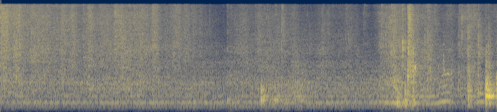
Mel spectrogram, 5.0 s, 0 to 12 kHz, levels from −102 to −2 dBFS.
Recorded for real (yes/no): yes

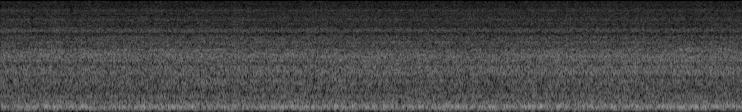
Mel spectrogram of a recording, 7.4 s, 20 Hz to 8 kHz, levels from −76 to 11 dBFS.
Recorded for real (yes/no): yes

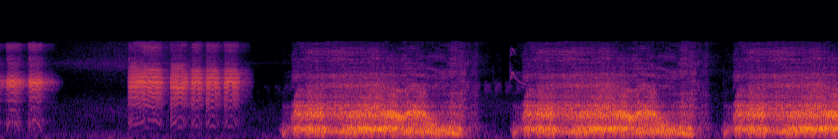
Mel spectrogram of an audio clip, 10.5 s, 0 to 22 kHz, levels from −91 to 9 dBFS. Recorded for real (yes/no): no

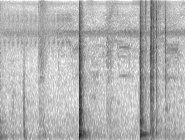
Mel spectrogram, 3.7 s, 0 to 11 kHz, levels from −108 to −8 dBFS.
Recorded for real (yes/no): yes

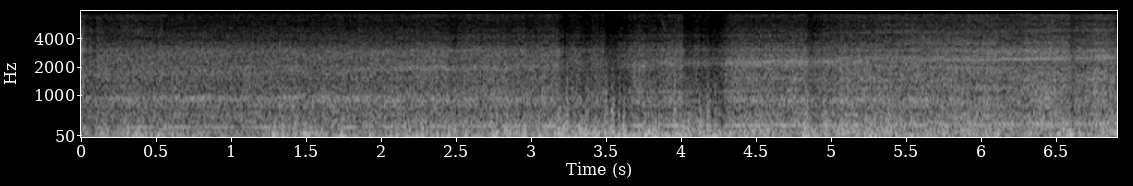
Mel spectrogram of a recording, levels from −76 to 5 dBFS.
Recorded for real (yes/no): yes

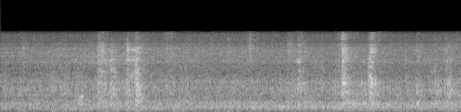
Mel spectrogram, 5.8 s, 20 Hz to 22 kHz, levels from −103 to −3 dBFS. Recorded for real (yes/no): yes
